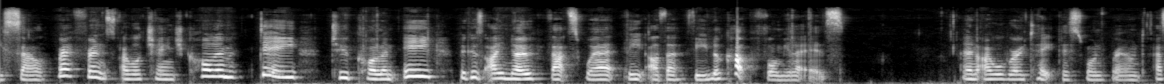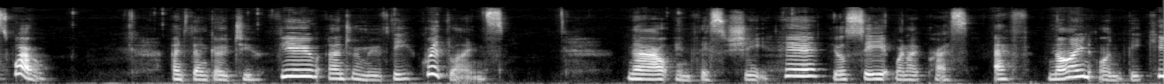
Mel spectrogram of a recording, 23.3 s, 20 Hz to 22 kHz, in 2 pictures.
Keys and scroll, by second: 22.4 F9.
